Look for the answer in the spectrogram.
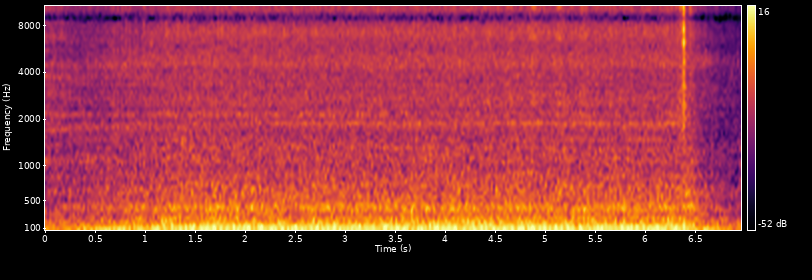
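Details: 1996 Heil AG030GB1 2.5-ton AC condenser at about 55°F ambient with the hard start kit disconnected, about 37 A start and 9.6 A run: firm steady low hum with an even buzz, no stumble or rattle, then a clean shutdown; compressor running normally.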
